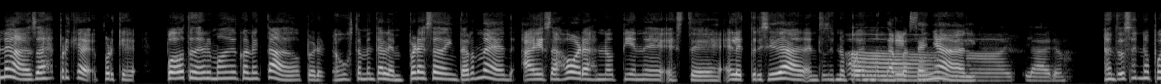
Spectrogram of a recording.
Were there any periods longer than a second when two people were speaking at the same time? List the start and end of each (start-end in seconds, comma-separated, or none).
8.4-9.8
